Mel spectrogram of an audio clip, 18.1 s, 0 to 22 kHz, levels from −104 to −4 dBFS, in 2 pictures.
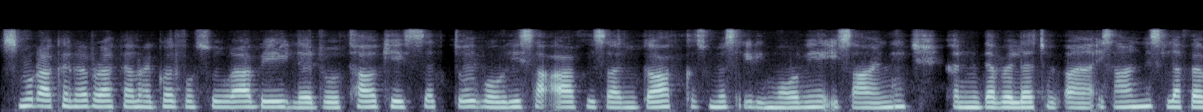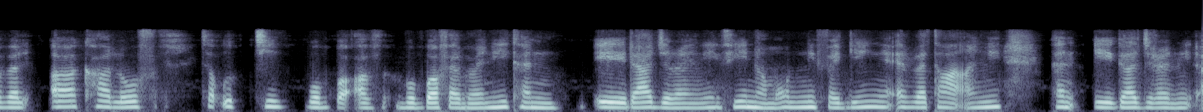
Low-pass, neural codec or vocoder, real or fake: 7.2 kHz; codec, 16 kHz in and 24 kHz out, 0.8 kbps, FocalCodec, streaming, 65536 codes; fake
